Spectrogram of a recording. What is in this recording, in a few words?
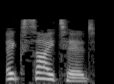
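"Excited", English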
